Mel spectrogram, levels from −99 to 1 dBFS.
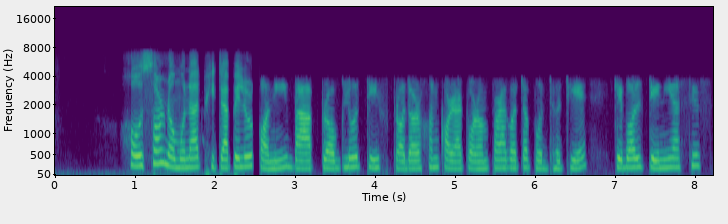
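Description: Speech, with a handover gap from 2.45 to 2.55 s: as the call switches networks, no frames arrive for 100 ms, so the voice fades out within a few tens of milliseconds and drops to silence. The waveform shows a flat line there, and the spectrogram shows a blank vertical strip across all frequencies. From 2.55 s to the end there is a fallback to narrowband. Before the break, the HD Voice codec sounds clean, consistent with AMR-WB at around 23.85 kbit/s. Afterwards the audio turns muffled and raspy, which points to AMR-NB at a low rate near 5.9 kbit/s. On a spectrogram, energy stops sharply at 4 kHz for the rest of the clip.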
